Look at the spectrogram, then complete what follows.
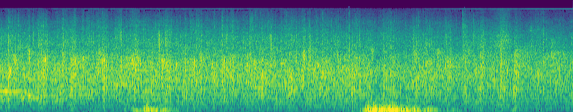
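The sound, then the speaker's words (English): An audience claps together as an offering of praise to the Lord, in sustained, dense applause, a steady loud wash of hand claps with a couple of low rumbling swells, and no speech over it. “Why don't you give the Lord a clap offering of praise in this house?”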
